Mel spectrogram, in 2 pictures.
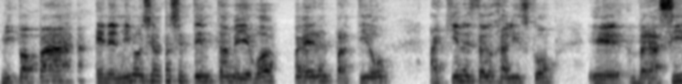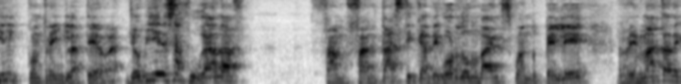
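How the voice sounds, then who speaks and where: Here a man talks at a high pitch and a fairly slow pace. His loudness stays very even. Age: 60s. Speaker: cartoonist. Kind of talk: interview. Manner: halting, many repetitions and fillers.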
